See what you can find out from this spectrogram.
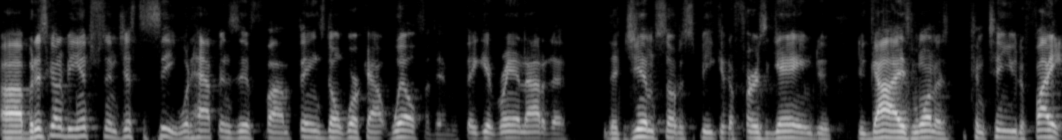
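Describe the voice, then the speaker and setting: An ordinary speaking voice at a fairly quick pace, with big swings in loudness over a quiet background. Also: man, medium pitch for a man, fairly even intonation. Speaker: college football analyst, former NFL player. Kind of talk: sports radio interview.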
